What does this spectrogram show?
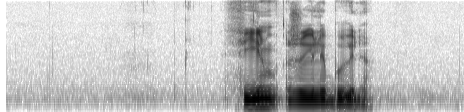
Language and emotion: Russian, neutral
